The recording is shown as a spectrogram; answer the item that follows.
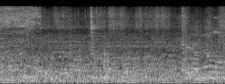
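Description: Thin egg-coated crepe sizzling on a hot round iron griddle, with a metal spatula scraping and lifting it off the cooking surface, loudest right at the start.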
